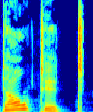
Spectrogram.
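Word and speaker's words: doubt: शंका छ भन आई डाउटेड डी ओ यू बी टी डाउट बी को उच्चारण हुन साइलेंट हु्छ यो लेटर डी ओ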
